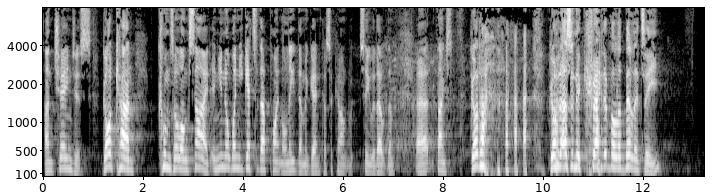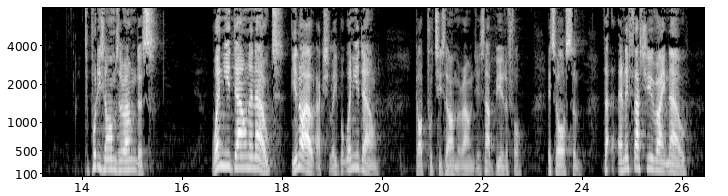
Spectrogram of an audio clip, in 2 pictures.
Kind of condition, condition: setting, large echoing room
